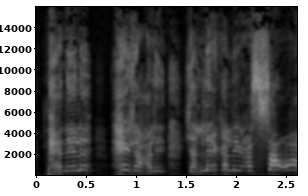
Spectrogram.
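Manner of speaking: shrill, very high, loud shout. Woken at night with all electronics on, speaker calls to their cousin: retelling a shout. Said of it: "Så råbte jeg bare hende sådan".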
